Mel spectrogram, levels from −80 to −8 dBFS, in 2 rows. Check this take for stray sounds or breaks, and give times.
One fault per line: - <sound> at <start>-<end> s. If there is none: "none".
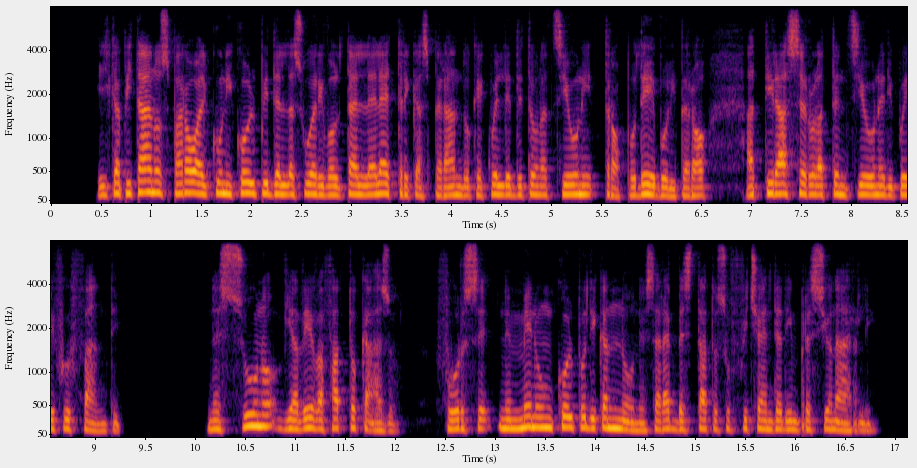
none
